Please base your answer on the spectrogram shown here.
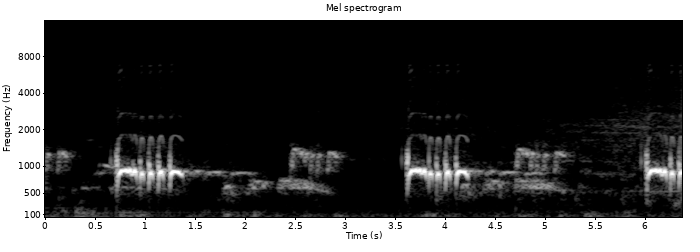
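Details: Majapahit zebra dove singing, said to set other birds singing too; loud bursts of rapid, ringing cooing notes about every three seconds, with softer rolling coos from other doves between them.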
